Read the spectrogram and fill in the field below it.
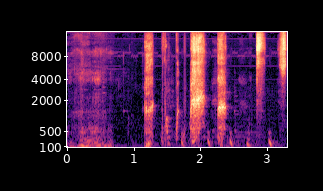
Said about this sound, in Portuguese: tô com uma erva que entrou aqui aterrada Que eu Posso tossir? Não, tenta, tenta limpar, né? Mas fecha o microfone.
